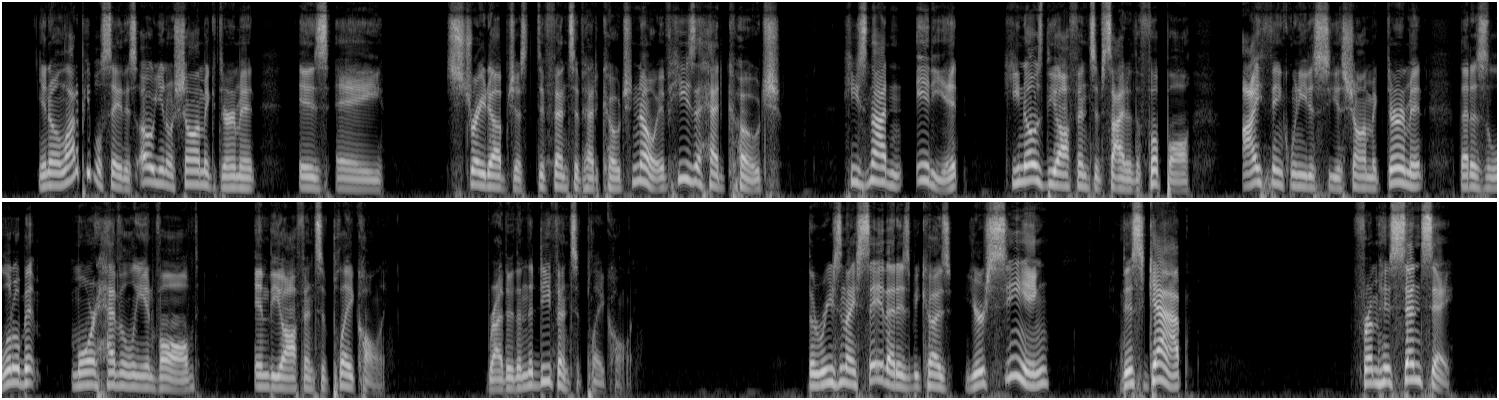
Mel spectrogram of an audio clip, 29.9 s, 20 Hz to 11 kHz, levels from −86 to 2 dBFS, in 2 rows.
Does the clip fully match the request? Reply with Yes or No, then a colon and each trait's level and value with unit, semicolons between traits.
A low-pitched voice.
No: medium, 145 Hz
